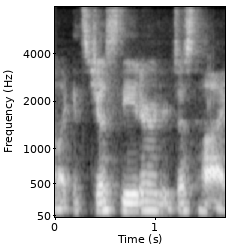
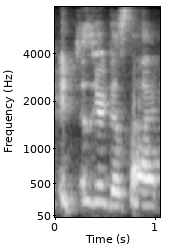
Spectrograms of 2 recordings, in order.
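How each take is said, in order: First: Said in the usual way. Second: Higher, breaking into a laugh on it; calm yourself down but crack up; giggling through the reassurance; laughing self-talk. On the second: Retold or imitated. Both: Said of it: "I'm just like".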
